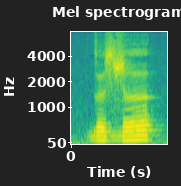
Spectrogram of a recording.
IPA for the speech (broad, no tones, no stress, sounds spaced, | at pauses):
ɡ œ z ɮ ɐ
